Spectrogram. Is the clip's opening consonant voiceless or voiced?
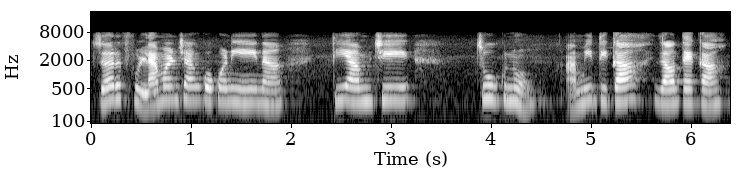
voiced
